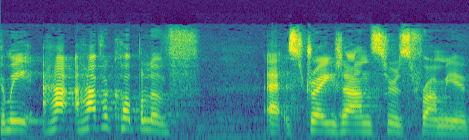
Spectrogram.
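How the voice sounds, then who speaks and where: The woman's voice carries a bright, sharp tone. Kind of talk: parliamentary questioning. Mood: pointed, critical. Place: hall. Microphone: podium.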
